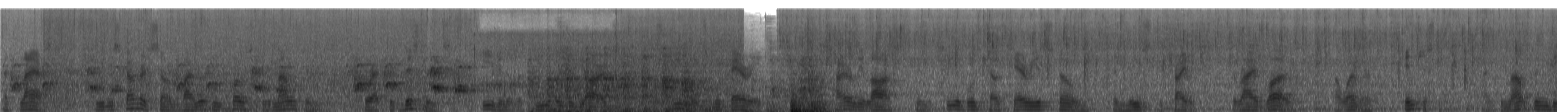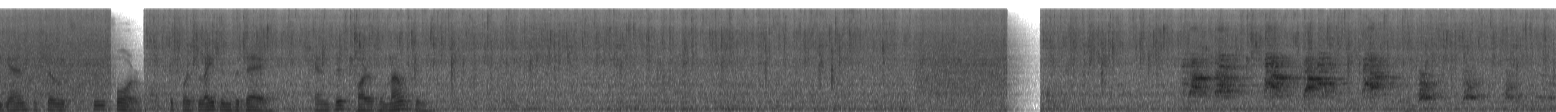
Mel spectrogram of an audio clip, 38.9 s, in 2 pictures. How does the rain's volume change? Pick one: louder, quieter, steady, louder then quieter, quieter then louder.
steady.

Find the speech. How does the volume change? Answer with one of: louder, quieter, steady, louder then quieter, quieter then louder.
steady.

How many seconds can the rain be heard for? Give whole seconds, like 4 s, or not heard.
39 s.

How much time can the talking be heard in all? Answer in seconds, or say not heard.
25 s.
